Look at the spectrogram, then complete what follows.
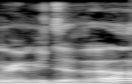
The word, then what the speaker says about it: Rémy Devaux: can do it so hi everyone uh i'm remy devoe and yeah i'm 50 percent of pancake hmm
